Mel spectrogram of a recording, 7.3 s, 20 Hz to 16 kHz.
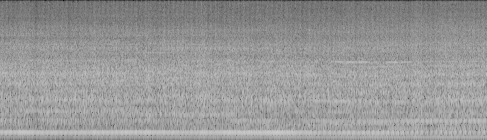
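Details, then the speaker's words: Freshly rebuilt BMW S62 V8, first start-up: steady idle with a light, fast, even ticking on top; lifter noise. "Sounds like an S62 with some lifter tank, huh?"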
